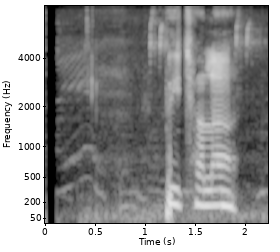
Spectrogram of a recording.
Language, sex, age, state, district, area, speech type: Hindi, male, 30-45, Uttar Pradesh, Jaunpur, rural, read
